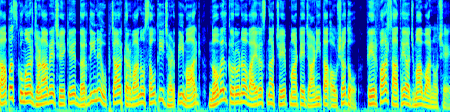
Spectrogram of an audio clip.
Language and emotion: Gujarati, neutral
